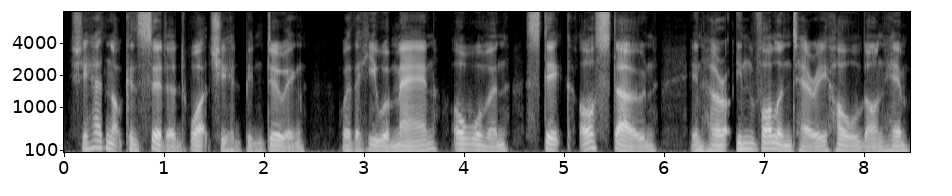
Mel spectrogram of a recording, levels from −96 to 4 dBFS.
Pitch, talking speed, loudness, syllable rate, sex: 100 Hz, 170 wpm, -21 LUFS, 4.8 syllables/s, male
